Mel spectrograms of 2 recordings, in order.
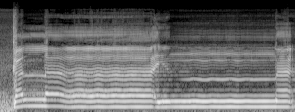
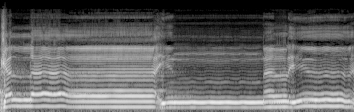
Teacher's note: kalla apa itu tegas yang pertama. Kemudian kita bertemu dengan nun itu harus lembut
